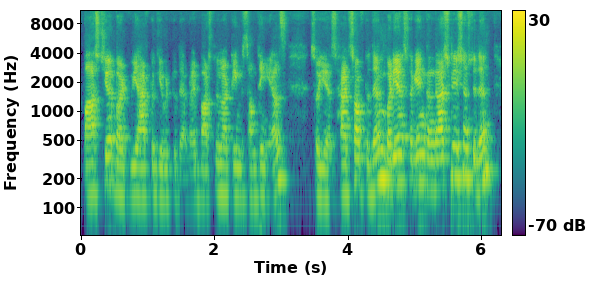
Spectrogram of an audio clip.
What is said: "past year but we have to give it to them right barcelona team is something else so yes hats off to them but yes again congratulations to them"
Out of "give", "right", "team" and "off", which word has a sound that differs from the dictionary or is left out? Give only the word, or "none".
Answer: off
